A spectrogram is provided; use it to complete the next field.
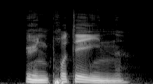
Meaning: protein
- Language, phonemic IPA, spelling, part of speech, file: French, /pʁɔ.te.in/, protéine, noun, Fr-protéine.ogg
